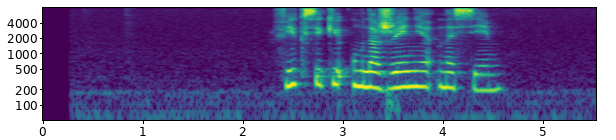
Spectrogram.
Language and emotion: Russian, neutral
